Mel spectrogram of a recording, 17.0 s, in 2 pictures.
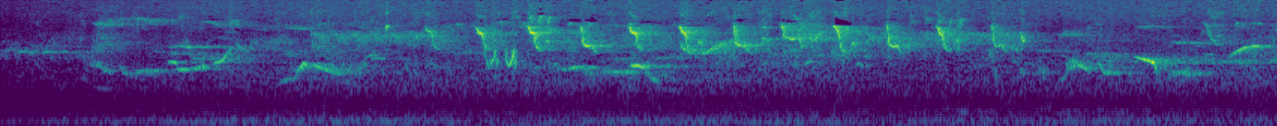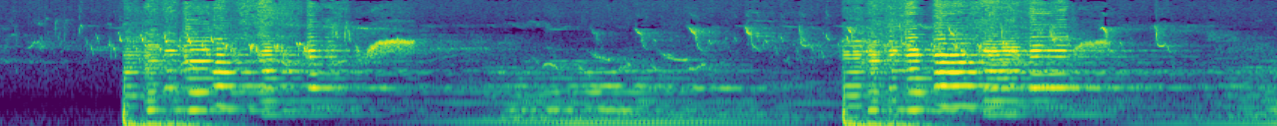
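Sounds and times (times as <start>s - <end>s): birds singing: 0.0s - 17.0s
music with deep hit: 9.4s - 10.6s, 11.4s - 17.0s.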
